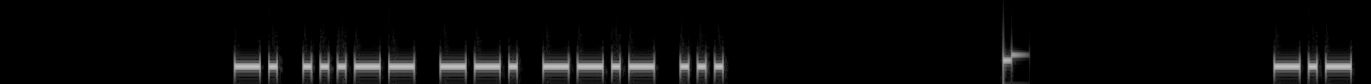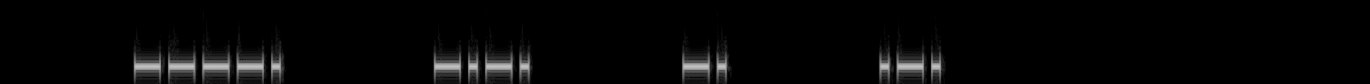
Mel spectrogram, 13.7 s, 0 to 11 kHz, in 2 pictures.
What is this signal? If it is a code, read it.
Morse code, heard as a keyed tone, about 27 wpm, spaced as for 14 wpm, 700 Hz. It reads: N3GQS K9CNR
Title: USA Call Signs - 5 Characters - 6x Character Spacing - 28wpm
